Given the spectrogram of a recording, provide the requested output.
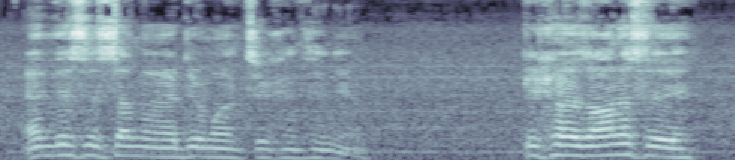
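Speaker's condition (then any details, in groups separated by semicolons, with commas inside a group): Brain injury; relearned talking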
